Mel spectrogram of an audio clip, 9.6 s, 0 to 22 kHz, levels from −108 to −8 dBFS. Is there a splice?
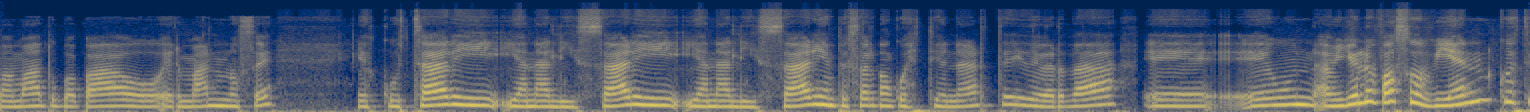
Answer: yes; 4 cuts; at 2.2 s, 3.9 s, 5.5 s, 7.1 s

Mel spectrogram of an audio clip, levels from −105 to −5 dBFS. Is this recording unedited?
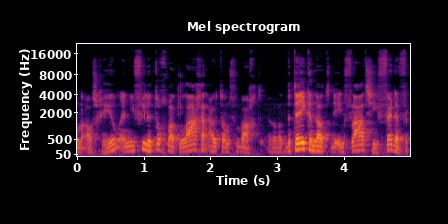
yes; 0 cuts

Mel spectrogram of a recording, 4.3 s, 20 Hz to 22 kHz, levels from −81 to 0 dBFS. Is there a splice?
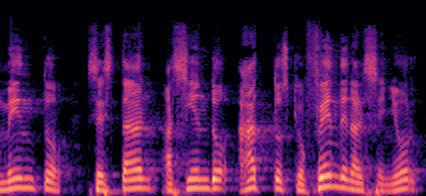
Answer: no; 0 cuts

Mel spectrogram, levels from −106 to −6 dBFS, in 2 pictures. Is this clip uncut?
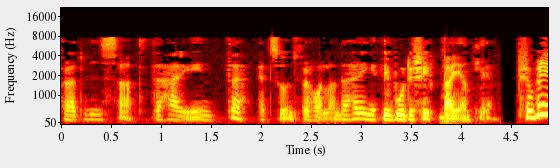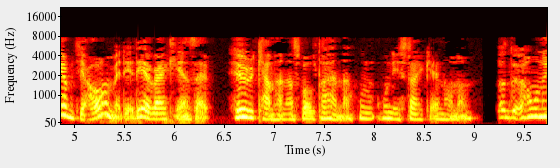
yes; 0 cuts

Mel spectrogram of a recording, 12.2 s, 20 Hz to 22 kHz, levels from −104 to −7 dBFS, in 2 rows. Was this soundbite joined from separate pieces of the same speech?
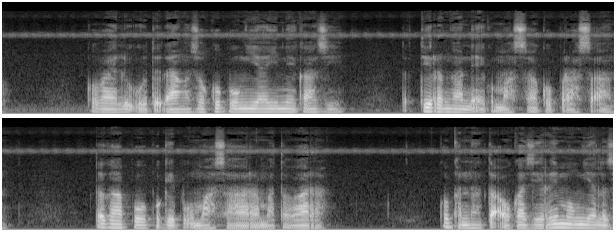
yes; 1 cut; at 10.6 s

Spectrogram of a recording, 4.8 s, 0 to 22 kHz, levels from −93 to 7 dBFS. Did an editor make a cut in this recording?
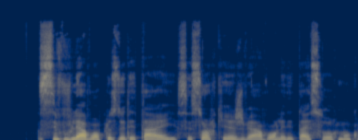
no; 0 cuts

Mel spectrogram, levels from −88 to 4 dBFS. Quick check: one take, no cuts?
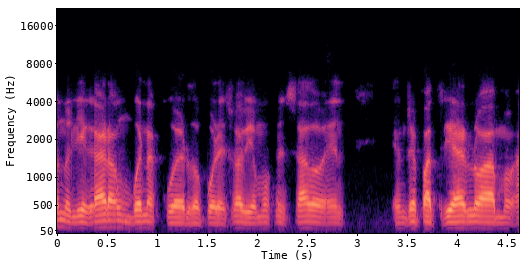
yes; 0 cuts

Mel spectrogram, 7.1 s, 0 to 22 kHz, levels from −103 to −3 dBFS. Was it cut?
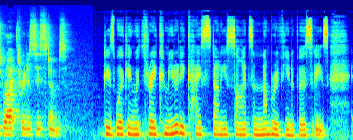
yes; 1 cut; at 2.1 s

